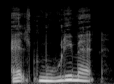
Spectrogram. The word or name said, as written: altmuligmand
